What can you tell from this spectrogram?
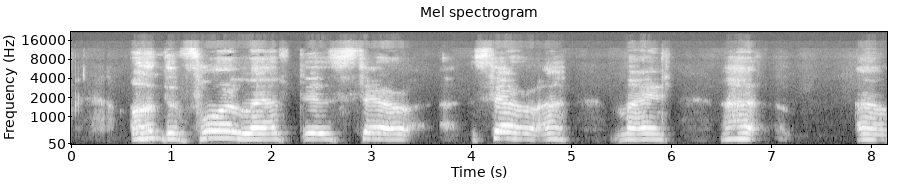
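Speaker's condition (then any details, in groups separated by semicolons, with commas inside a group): ALS; voice strains with talking, needs voice rest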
